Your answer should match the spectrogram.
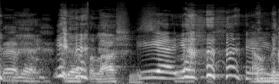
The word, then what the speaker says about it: Palacios: Yeah, Palacios.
